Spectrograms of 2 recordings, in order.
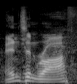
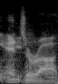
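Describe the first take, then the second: First: An 'n' sound comes before 'roth'. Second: No 'n' sound comes before 'roth'. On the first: The speaker calls it right. "Enzenroth should be the correct pronunciation" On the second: The speaker calls it wrong. "I believe I've been saying Enzeroth"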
